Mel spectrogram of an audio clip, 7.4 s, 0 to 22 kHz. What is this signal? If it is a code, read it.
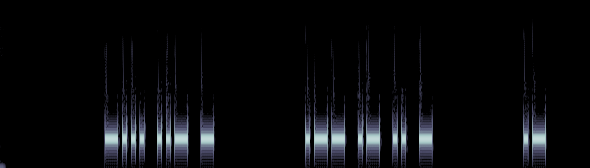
Morse code, heard as a keyed tone, about 22 wpm, 700 Hz. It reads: BUT WAIT A
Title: 3x Word-Spacing - Sentences from Top 500 Words - 22wpm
